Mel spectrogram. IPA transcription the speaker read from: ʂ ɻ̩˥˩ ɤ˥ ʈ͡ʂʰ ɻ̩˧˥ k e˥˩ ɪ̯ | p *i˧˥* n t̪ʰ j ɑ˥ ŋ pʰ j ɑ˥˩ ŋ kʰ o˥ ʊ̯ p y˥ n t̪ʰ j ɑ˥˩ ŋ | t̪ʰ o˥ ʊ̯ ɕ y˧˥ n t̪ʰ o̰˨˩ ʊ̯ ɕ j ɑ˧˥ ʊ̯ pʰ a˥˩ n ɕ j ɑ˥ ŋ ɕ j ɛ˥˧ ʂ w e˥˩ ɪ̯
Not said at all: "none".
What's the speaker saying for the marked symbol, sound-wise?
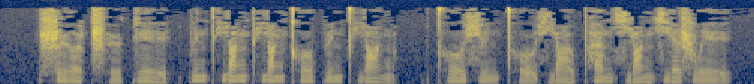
i˥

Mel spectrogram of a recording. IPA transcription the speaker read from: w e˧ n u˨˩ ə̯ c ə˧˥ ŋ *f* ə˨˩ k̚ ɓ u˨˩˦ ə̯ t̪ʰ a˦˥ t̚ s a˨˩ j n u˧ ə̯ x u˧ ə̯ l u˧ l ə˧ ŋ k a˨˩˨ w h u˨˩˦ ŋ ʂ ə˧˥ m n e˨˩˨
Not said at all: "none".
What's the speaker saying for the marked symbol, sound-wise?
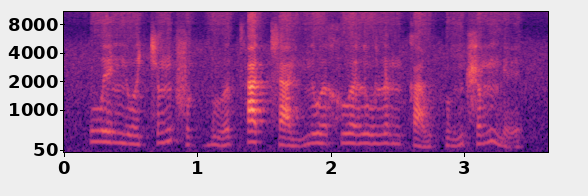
f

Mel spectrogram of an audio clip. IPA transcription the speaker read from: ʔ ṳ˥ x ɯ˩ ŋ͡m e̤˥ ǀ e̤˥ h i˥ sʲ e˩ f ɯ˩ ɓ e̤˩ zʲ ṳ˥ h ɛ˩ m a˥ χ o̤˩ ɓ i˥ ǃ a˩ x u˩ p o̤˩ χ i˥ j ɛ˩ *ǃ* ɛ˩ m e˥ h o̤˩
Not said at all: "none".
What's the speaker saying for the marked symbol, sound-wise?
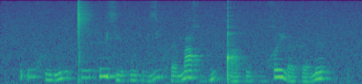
x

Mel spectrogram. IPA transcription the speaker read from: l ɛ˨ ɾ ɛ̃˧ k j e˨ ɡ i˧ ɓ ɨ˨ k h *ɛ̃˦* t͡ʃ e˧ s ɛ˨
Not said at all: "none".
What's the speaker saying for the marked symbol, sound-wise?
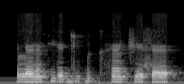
ɛ̃˦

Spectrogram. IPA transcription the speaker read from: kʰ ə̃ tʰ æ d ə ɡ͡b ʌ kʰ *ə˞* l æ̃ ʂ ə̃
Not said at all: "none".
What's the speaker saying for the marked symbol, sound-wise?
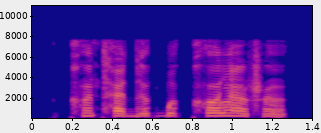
ʌ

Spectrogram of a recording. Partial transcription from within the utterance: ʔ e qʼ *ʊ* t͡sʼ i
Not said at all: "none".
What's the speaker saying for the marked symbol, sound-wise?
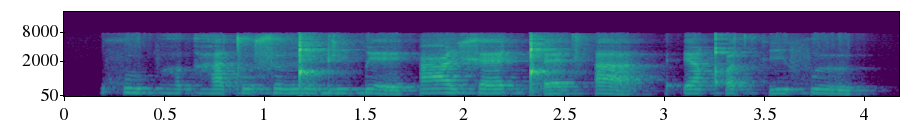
u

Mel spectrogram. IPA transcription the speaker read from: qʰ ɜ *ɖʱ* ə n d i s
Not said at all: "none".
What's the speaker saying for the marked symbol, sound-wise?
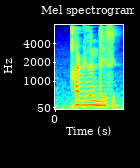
ɖʱ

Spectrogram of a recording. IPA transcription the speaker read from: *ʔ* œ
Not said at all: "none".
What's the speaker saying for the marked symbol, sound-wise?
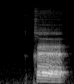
k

